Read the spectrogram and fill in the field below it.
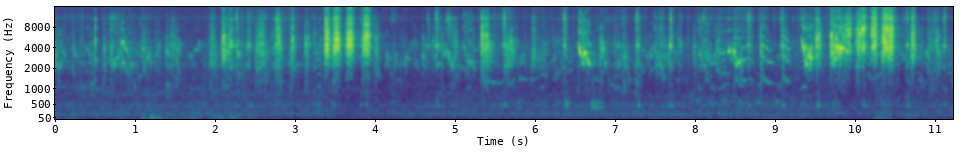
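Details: Breeding pair within a budgerigar colony heard amid constant group twittering, short high chirps interspersed with louder scratchy squawk bursts and a couple of low knocks.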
